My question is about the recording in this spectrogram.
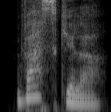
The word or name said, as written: vascular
